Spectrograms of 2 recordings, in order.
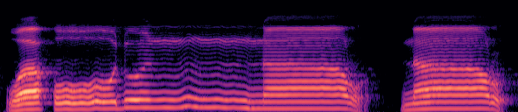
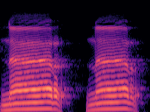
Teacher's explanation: Bila kita waqaf dia jadi tanda sukun asli, sukun mendatang, mati mendatang. Jadi dimatikan ra tersebut, dibaca dengan wajah yang tebal.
